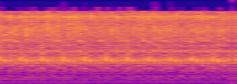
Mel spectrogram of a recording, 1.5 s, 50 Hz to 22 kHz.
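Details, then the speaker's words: Diesel at idle during injection pump repair, timing being adjusted: pump bumped away from timing belt, VCDS reading dropping from 10 toward a target near 3 (settled at 2.4). Fast even clatter with hard metallic edge, changing pitch. "Bumping it. And you can hear it change pitch. He wants to get it right around 3."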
